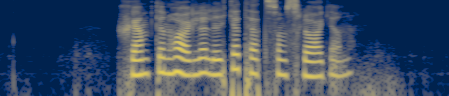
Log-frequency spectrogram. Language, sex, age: Swedish, female, 20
